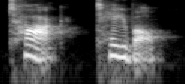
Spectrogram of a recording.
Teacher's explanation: Then you're going to pull your tongue down away from the teeth. The difference on this sound is the air is really going to puff out of your mouth strongly, okay? So it's aspirated. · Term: aspirated T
